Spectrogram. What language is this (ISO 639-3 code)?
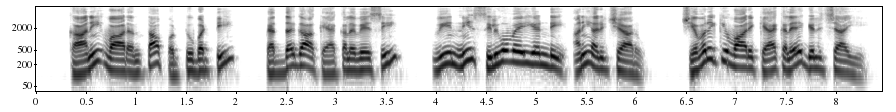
tel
